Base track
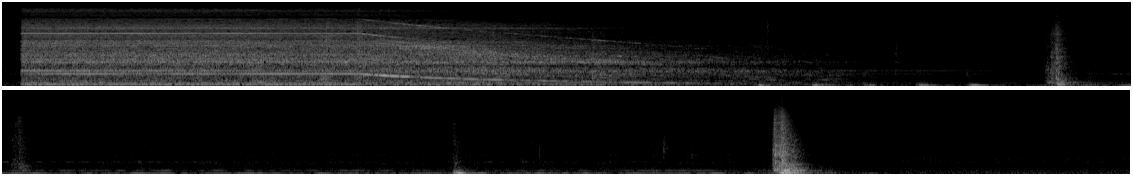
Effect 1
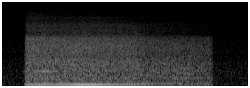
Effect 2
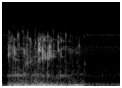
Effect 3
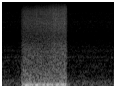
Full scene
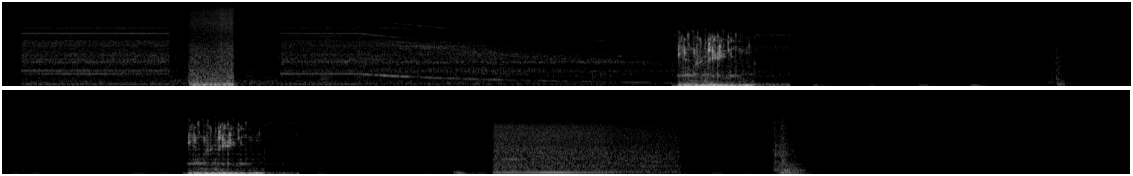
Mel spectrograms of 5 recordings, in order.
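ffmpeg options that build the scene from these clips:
-filter_complex "[2:a]asplit=2[a][b];[0:a]volume=-19dB[c];[3:a]highpass=62[d];[b]aecho=1:1:4.2:0.87[e];[1:a]highshelf=f=9.7k:g=5[f];[c]asplit=2[g][h];[g]atrim=end=1.674[i];[d]atrim=end=1.12,asetpts=PTS-STARTPTS,volume=-11dB[j];[h]atrim=start=2.786[k];[a]atrim=end=1.18,asetpts=PTS-STARTPTS,volume=-1.5dB,afade=t=in:d=0.004:c=hsin,afade=t=out:st=1.176:d=0.004:c=hsin,adelay=6700[l];[e]atrim=end=1.18,asetpts=PTS-STARTPTS,volume=-7.5dB,afade=t=in:d=0.02,afade=t=out:st=1.16:d=0.02,adelay=13090[m];[f]atrim=end=2.46,asetpts=PTS-STARTPTS,volume=-14.5dB,afade=t=in:d=0.1,afade=t=out:st=2.36:d=0.1,adelay=15970[n];[i][j]acrossfade=d=0.004:c1=hsin:c2=hsin[o];[o][k]acrossfade=d=0.004:c1=hsin:c2=hsin[p];[p][l][m][n]amix=inputs=4:normalize=0"

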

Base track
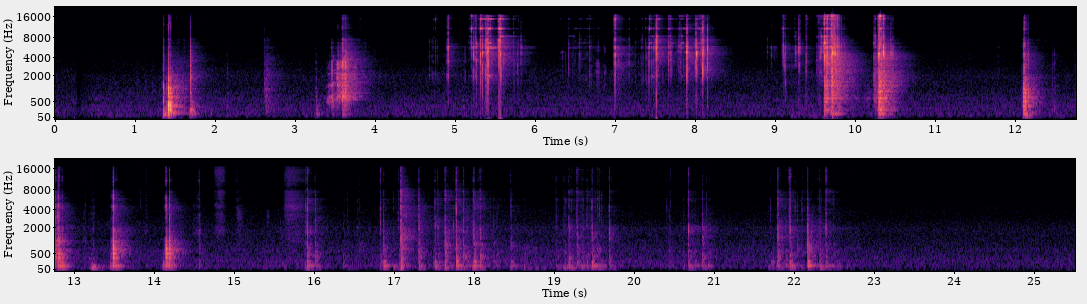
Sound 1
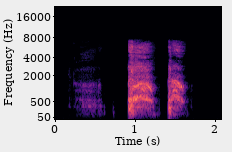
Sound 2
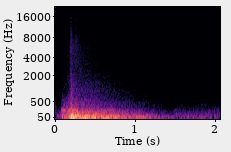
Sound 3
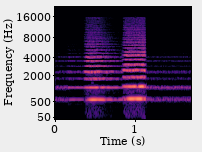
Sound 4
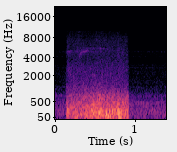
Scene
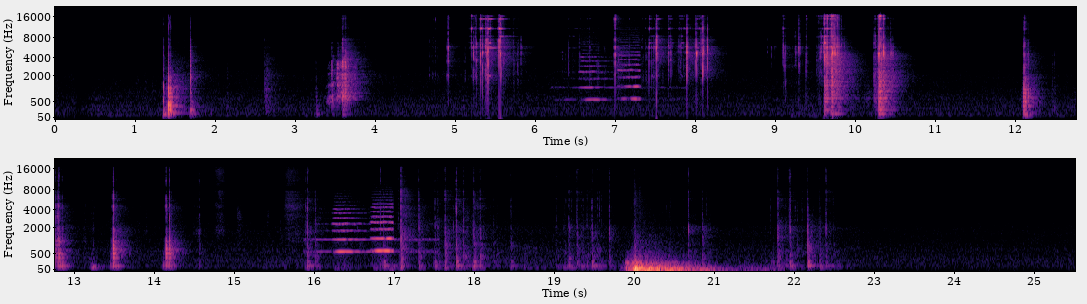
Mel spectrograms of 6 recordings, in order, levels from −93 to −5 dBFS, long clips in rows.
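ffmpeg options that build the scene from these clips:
-filter_complex "[3:a]asplit=2[a][b];[0:a]volume=-10dB[c];[a]asplit=2[d][e];[e]adelay=7.2,afreqshift=2.3[f];[d][f]amix=inputs=2:normalize=1[g];[b]aemphasis=mode=reproduction:type=riaa[h];[g]atrim=end=1.7,asetpts=PTS-STARTPTS,volume=-18dB,afade=t=in:d=0.004:c=hsin,afade=t=out:st=1.696:d=0.004:c=hsin,adelay=272538S[i];[h]atrim=end=1.7,asetpts=PTS-STARTPTS,volume=-10.5dB,afade=t=in:d=0.004:c=hsin,afade=t=out:st=1.696:d=0.004:c=hsin,adelay=15860[j];[2:a]atrim=end=2.07,asetpts=PTS-STARTPTS,volume=-5.5dB,afade=t=in:d=0.004:c=hsin,afade=t=out:st=2.066:d=0.004:c=hsin,adelay=19810[k];[c][i][j][k]amix=inputs=4:normalize=0"

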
